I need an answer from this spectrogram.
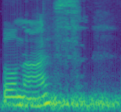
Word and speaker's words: Lil Nas: Lil Nas.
